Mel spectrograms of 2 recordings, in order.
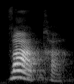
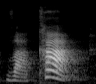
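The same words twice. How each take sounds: First: "vaca" with stress on VA, falling away on "ca"; stress on first syllable. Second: "vacá" with the stress moved onto "cá"; stress on last syllable. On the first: Teacher contrasting word intonation, stress on first syllable. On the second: Teacher contrasting word intonation, stress on last syllable. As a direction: punch the final syllable of "vacá", dropping in tone. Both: Shown as a demonstration. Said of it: "atenção na entonação como a pessoa fala".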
